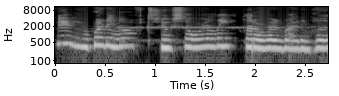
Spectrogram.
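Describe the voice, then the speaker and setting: A put-on character voice squeaks at an extremely high pitch. It rattles along at a very fast pace. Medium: game stream. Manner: sly, smooth.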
